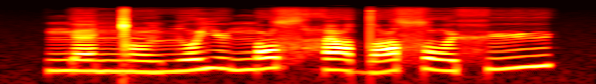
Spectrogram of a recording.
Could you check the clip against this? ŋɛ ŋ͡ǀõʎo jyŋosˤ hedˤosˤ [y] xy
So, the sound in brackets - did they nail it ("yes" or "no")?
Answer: yes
